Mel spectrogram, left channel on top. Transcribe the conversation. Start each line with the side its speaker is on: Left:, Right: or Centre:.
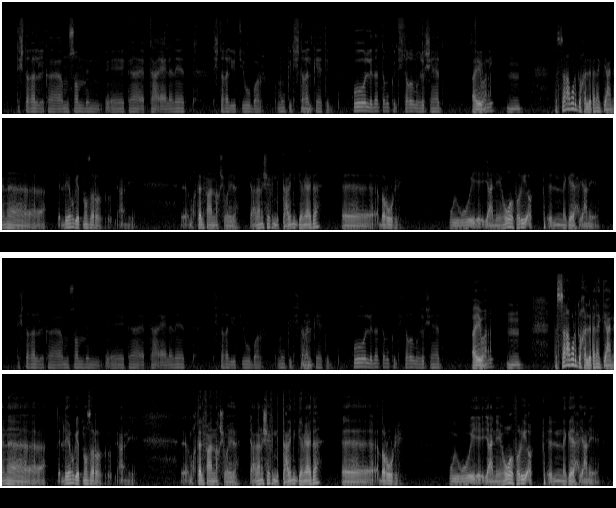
Left: تشتغل كمصمم إيه، كبتاع اعلانات تشتغل يوتيوبر ممكن تشتغل
Right: مم.
Left: كاتب كل ده انت ممكن تشتغله من غير شهاده فاهمني
Right: ايوه امم بس انا برضو خلي بالك يعني انا ليا وجهة نظر يعني مختلفة عنك شوية يعني انا شايف ان التعليم الجامعي ده آه، ضروري و- ويعني هو طريقك للنجاح يعني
